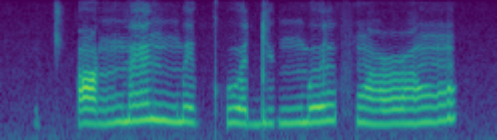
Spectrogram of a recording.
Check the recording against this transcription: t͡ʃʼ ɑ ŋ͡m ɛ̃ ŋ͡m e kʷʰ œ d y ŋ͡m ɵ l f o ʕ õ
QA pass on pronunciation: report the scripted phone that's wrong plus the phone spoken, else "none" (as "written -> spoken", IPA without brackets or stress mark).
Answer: o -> õ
